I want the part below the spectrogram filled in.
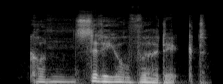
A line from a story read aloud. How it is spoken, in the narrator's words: he said in a low, trembling voice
